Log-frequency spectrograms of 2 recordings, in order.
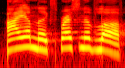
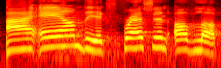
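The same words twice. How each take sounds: First: The words 'I am' get no special emphasis. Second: The words 'I am' are strongly emphasized.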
